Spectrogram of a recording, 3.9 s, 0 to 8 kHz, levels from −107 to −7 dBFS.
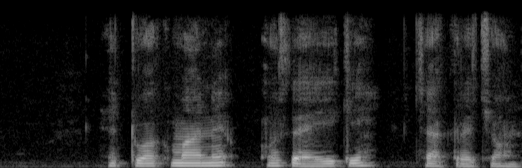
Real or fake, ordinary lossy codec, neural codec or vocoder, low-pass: real; none; none; 7.2 kHz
